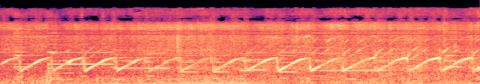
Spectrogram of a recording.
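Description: Electronic siren whooping: quick rising sweeps repeating about two and a half times a second over a low steady rumble.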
